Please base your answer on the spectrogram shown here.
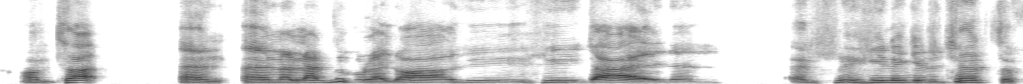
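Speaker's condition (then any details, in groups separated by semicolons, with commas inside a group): Cerebral palsy; mild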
